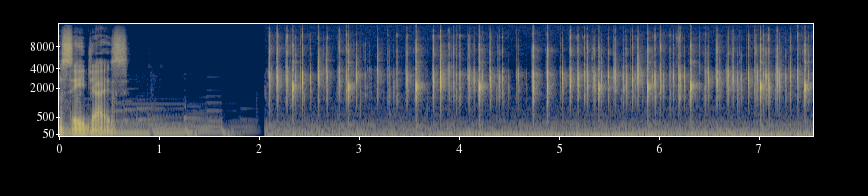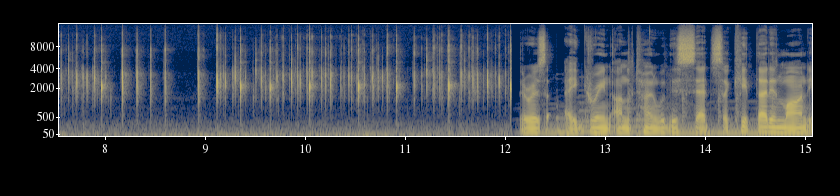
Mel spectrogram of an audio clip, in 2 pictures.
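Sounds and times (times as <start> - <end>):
mechanical keyboard typing: 2.1 - 12.1.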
